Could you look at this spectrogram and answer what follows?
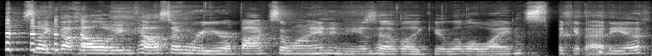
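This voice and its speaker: A woman's voice: mid-range voice, steady tone, fast, a bit bright. A woman co-hosting a podcast, casually reading through a script, goofy and giggly, tripping over words and commenting as she goes. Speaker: podcast co-host. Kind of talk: scripted table read mixed with casual banter.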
